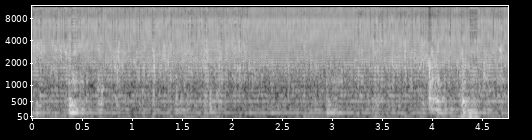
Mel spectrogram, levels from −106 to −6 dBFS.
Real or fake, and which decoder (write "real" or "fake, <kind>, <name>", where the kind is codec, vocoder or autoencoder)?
fake, vocoder, BigVGAN v2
